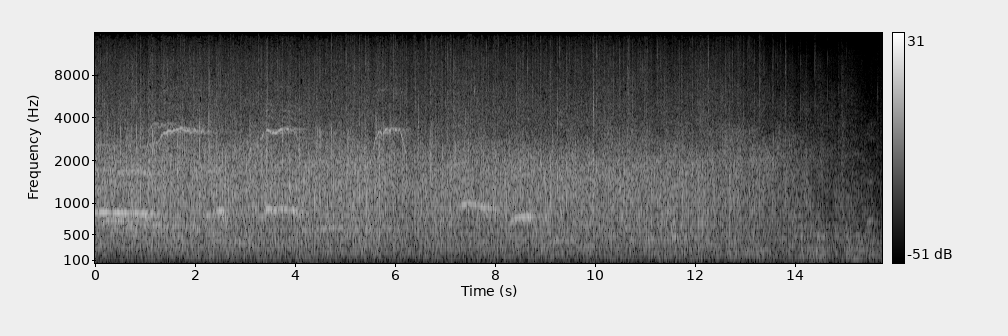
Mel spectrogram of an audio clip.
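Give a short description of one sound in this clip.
An audience applauds and cheers in a large hall, fading toward the end.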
